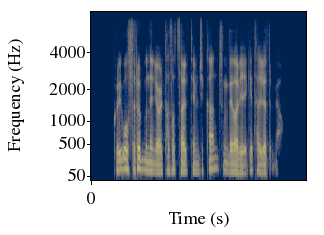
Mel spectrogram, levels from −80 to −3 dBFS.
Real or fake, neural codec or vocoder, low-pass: fake; codec, 16 kHz, 0.7 kbps, FocalCodec; 7.2 kHz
